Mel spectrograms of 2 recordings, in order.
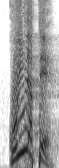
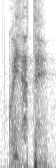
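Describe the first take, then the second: First: "Cuídate" snapped loud and higher as a threat; threatening warning. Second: "Cuídate" breathed softly, no voice; tender whisper. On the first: Pastor contrasts the word as a loud menace. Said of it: "Es lo mismo, la misma palabra". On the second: Hand on a friend's shoulder, a tender whisper. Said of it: "Le pongo la mano en el hombro". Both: Shown as a demonstration.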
